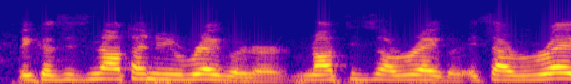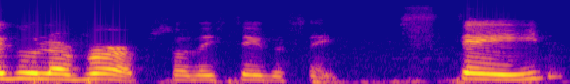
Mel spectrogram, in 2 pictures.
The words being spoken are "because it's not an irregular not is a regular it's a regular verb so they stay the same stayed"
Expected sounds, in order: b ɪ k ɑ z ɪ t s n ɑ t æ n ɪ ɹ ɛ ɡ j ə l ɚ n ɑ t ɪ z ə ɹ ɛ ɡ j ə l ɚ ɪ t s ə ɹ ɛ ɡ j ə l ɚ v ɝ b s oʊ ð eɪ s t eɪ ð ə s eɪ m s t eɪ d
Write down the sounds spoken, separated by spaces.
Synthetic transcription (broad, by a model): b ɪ k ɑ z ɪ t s n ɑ t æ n ɪ ɹ ɛ ɡ j ə l ɚ n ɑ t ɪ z ə ɹ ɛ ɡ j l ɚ ɪ t s ə ɹ ɛ ɡ j ə l ɚ v ɝ b s oʊ ð eɪ s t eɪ ð ə s eɪ m s t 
